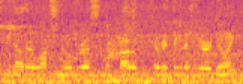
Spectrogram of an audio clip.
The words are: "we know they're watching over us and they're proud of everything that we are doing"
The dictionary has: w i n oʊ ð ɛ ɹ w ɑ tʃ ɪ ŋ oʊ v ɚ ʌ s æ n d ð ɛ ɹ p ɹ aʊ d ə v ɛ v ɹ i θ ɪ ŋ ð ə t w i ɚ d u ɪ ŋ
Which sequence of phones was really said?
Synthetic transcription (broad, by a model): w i n oʊ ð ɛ ɹ w ɑ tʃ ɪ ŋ oʊ v ɚ ʌ s n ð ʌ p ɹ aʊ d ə ɛ v ɹ i θ ɪ ŋ ð ə t w i ɚ d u ɪ ŋ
